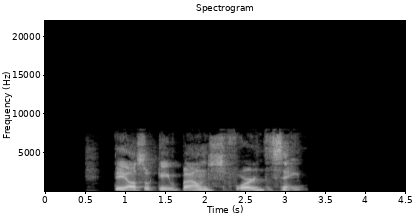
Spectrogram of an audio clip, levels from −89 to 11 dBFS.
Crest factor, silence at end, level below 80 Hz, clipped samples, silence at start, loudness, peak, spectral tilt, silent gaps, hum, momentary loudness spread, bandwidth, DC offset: 18 dB; 1.3 s; -60 dBFS; under 0.1%; 0.85 s; -17 LUFS; -2 dBFS; -3.5 dB/octave; none; none; 9 LU; 8.4 kHz; under 0.1%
